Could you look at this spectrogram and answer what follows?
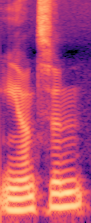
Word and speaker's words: Janssen: under the auspices of janssen some people pronounce it anson vaccine and that is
